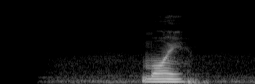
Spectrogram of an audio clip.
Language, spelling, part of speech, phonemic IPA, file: Assamese, মই, pronoun, /mɔi/, As-মই.ogg
- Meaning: I (the first person personal singular pronoun)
